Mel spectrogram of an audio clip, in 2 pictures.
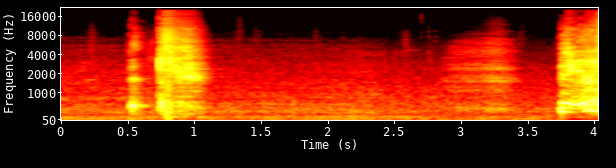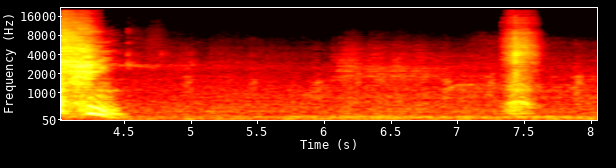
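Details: Deliberately induced sneezes, provoked by tickling the nose with a brush: three forceful sneezes with sharp explosive bursts after quiet breathing pauses.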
